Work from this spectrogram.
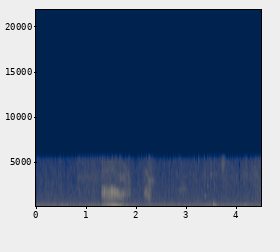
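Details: During puppy play, Ember, a black dog mixing border collie and golden retriever, with 9-week-old golden retriever Henry, gives one drawn-out rough growling snarl lasting under half a second, followed by quiet shuffling and a faint click.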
